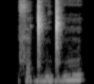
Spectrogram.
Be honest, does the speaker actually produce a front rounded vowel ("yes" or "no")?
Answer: no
